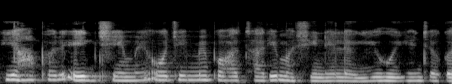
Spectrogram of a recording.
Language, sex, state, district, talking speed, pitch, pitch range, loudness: Hindi, female, Haryana, Charkhi Dadri, 200 wpm, 185 Hz, 170-200 Hz, -19 LUFS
